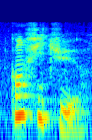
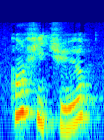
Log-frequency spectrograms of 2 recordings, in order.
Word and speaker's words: confiture: Confiture, vous voyez qu'on a écrit un E ici, mais on ne le prononce pas.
